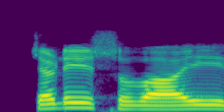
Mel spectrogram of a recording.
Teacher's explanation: ਚੜ੍ਹੇ ਭਾਰਾ ਹਾ ਲੱਗਾ ਥੱਲੇ ਇਹ ਧਿਆਨ ਰੱਖਣਾ ਭਾਰਾ ਉਚਾਰਨ ਕਰਨਾ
